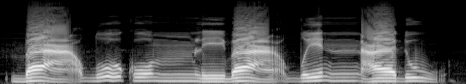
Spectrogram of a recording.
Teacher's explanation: Wa qulna bitu ba'dukum, hati-hati dalam hafal ain, jangan ba'dukum, jangan diganti dengan hamzah, jangan ba'dukum, tapi dia ain. Ain memiliki salah satu sifat, yaitu sifat bainiyah, yaitu tidak terlalu ditahan suaranya dan tidak terlalu dialirkan, tapi tengah-tengah.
